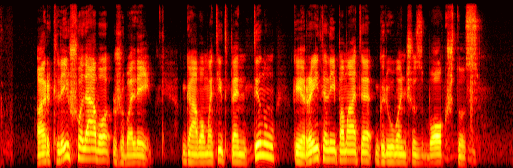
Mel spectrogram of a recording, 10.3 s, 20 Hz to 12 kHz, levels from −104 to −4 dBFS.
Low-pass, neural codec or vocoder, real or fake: 10.8 kHz; vocoder, 44.1 kHz, 128 mel bands every 512 samples, BigVGAN v2; fake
